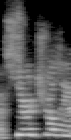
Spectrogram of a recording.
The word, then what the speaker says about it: sertraline: how do you pronounce Sarah Trailer? Sarah. Sertraline That's is, what it it takes.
